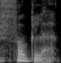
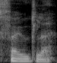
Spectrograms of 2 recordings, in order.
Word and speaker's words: Fogler: If you watched any of uh I would say I I would call him Dave Fogler, but apparently it's Fogler and it's his name, so we'll go with his pronunciation.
